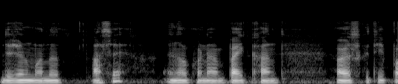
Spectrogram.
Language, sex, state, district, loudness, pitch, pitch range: Nagamese, male, Nagaland, Dimapur, -21 LUFS, 90 Hz, 85-95 Hz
